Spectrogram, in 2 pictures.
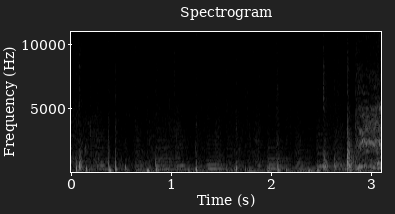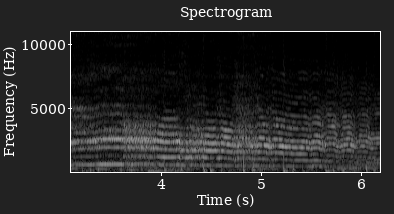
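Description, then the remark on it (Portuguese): A horse in the woods: brisk hooves clip-clop in a quick rhythm for a few seconds, then a loud, drawn-out whinny rises over them while the hoofbeats keep going underneath. “É Elazão, o espírito do cavalo de meu falecido pai. Ele está no meio da mata como se chamasse-me para aquele morro.”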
